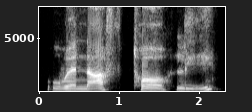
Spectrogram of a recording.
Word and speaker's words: Naphtali: This is, so remember the vav would just be w, so it's w instead of v. And this is going to be to instead of ta. So Naphtali. Naphtali.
